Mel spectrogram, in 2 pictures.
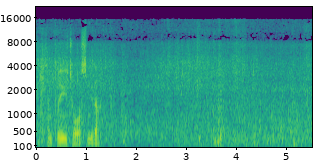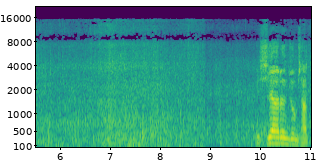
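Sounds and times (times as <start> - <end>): waves washing on rocky shore: 2.7 - 11.0.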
